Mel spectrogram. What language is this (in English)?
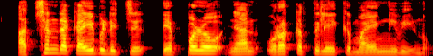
Malayalam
